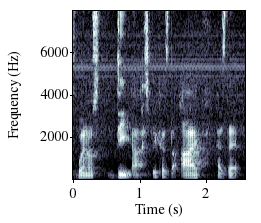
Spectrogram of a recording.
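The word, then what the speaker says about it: buenos días: that contain the letter i super simple like buenos dias it's not windows diocese buenos dias because the AI has that e sound buenos dias d Part D letter o is pronounced o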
